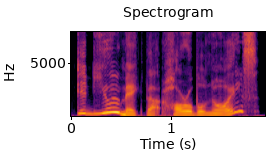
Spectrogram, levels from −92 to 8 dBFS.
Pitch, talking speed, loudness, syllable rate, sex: 225 Hz, 185 wpm, -15 LUFS, 5.7 syllables/s, female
